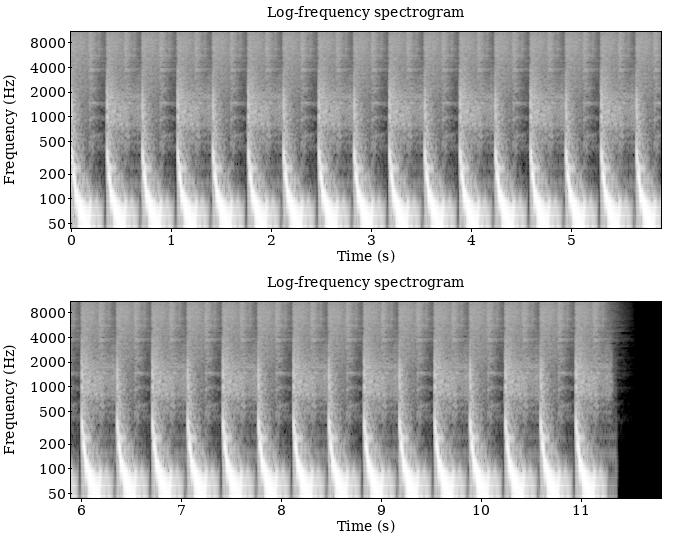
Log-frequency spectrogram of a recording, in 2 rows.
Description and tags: Rhythm 4 170BPM
With Kick Drum. Hardcore 4 x 4 rhythm for use in most bouncy hardcore dance music styles such as UK Hardcore and Happy Hardcore
hardcore, rave, 170bpm, rhythm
